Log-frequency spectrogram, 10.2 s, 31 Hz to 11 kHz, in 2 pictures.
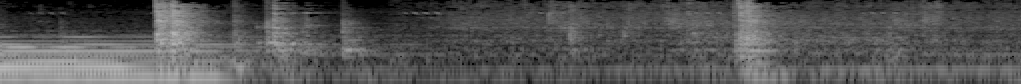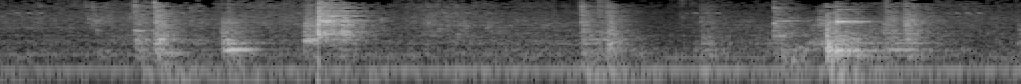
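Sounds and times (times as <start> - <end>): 
dishes and cutlery clattering while washing up: 0.8 - 1.9, 5.7 - 7.1, 8.0 - 10.0.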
